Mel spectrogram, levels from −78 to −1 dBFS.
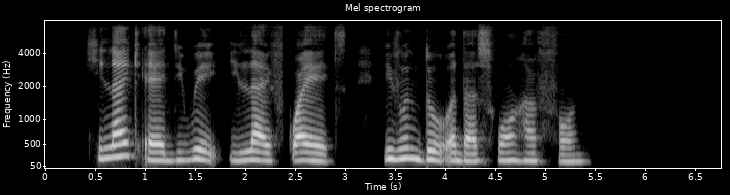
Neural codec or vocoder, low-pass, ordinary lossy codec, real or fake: codec, 16 kHz, 2 kbps, FunCodec, trained on LibriTTS, 25 frames a second; 7.2 kHz; none; fake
